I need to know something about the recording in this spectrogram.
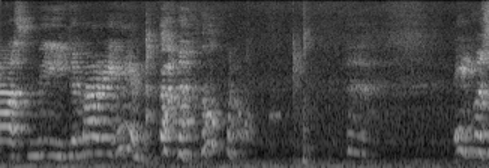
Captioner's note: laughter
